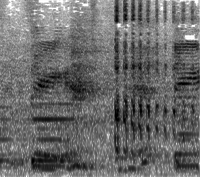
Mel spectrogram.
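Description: Ukulele strummed in repeated chords, a new strum about every half second.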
